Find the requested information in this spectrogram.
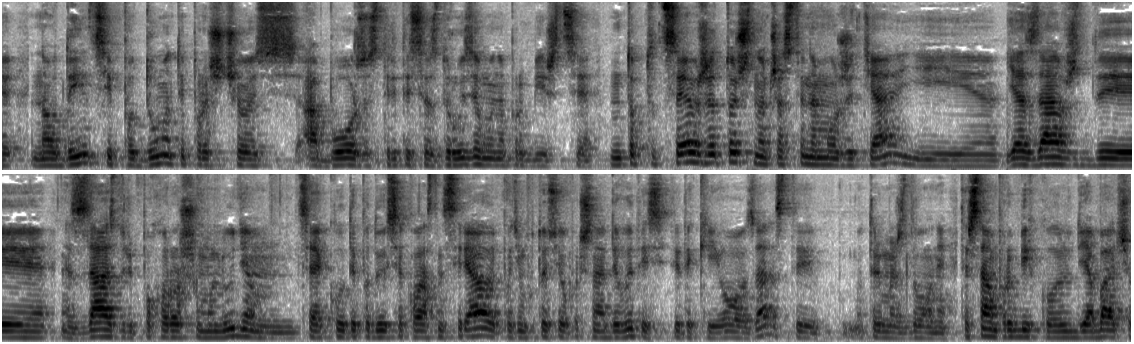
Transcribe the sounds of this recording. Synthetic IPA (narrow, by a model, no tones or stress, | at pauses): nɐɔd̪ɪnʲt͡sʲipɔd̪umɐt̪ɪpɾɔʃt͡ʃɔsʲɐ̰bɔzʊst̪ɾʲit̪ɪsʲɐzd̪ɾuzʲɐmɪnɐpɾɔbʲiʂt͡sʲinut̪ɔp̚t̪ɔt̪sɛwʒɛt̪ɔt͡ʃnɔt͡ʃɐst̪ɪnɐmɔɔʒɪtʲːaijazɑwʒd̪ɪzɑzd̪ɾʲʊjʲpɔxɔɾɔʃɔmʊlʲudʲɐmt̪sɛkːɔlˠɪt̪ɪpɔd̪ɪʋɪwsʲɐklˠɑsniseɾʲɪɑlˠipɔtʲimxt̪ɔsʲjɔɦɔpɔ̥t͡ʃɪnajd̪ɪʋɪt̪ɪsʲi̥t̪ɪt̪ɐkɪjɔzɑɾɐst̪ɪɔt̪ɾɪmɐjʒzd̪ɔʋɔlˠenʲːɐɐt̪ɛʃsɑmɐpɾɔbʲixkɔlˠɪlʲudʲijabɑt͡ʃʊ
